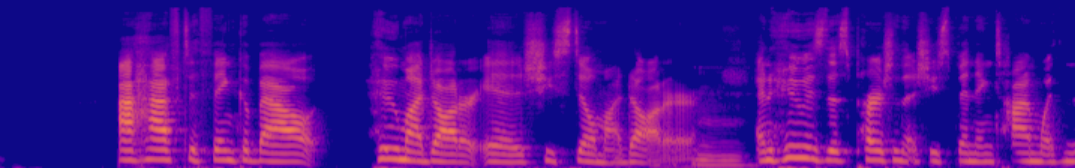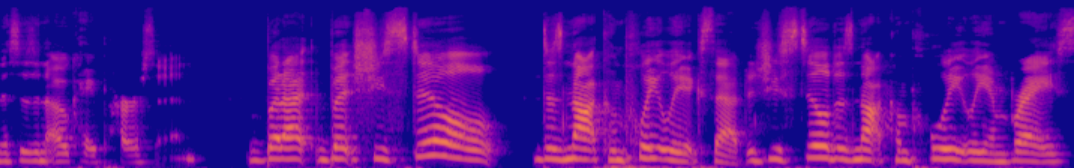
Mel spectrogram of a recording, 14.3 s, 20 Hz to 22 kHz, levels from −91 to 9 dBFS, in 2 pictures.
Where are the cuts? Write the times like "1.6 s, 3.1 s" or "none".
none

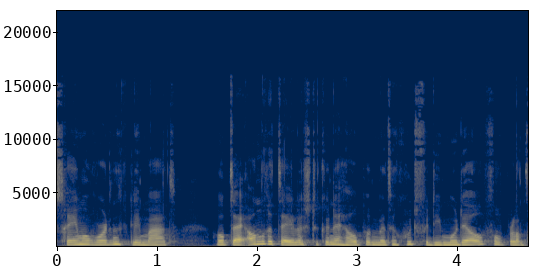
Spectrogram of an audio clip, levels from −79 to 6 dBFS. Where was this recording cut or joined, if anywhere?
none

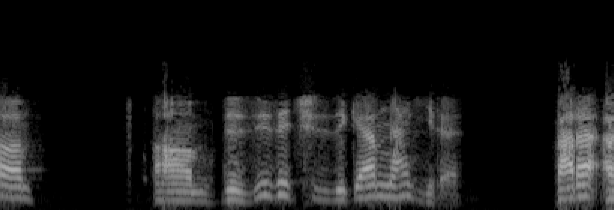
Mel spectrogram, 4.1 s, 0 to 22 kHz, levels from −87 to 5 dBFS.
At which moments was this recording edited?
none

